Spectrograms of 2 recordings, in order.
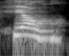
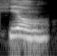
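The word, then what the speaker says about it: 형: beberapa suka nulisnya hiu tulisannya memang hiu tapi cara bacanya itu sebenarnya adalah keong Jadi bukan hiu tapi Young jadi Hyong ini adalah kakak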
